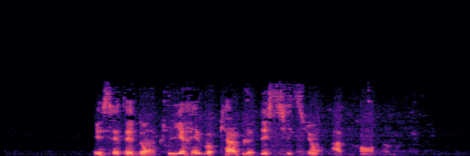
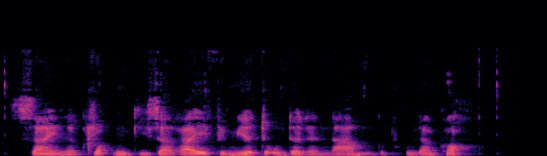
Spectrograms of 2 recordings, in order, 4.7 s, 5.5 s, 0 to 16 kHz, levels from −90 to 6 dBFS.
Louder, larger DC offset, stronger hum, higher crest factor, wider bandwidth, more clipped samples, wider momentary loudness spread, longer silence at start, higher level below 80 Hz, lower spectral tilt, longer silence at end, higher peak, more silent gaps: first, -20 LUFS vs -29 LUFS; neither; neither; about the same, 22 dB vs 20 dB; second, 7.6 kHz vs 11 kHz; neither; about the same, 12 LU vs 10 LU; first, 0.95 s vs 0.15 s; second, -70 dBFS vs -62 dBFS; about the same, -5 dB/octave vs -6 dB/octave; first, 0.95 s vs 0.8 s; first, 0 dBFS vs -10 dBFS; neither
